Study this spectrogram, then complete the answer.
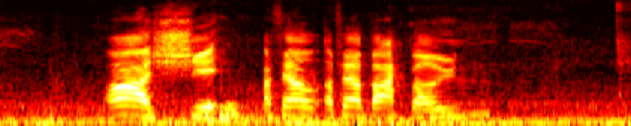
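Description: A young man speaks loudly and with animation into a close microphone.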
